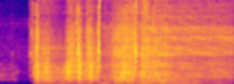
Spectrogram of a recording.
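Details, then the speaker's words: Tractor with leaking fuel and a weak battery: several uneven cranking bursts before the engine catches and runs roughly; hard start, owner blames the battery or choke, not confirmed. "Not the best battery in the world. Or choke."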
